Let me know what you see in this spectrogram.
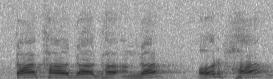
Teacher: का, खा, गा, घा, अंगा और हा तथा विसर्ग, इनका उच्चारण स्थान कंठ होता है, तो इनको कंठ भी कहा जाता है, जैसा कि हमने पहले भी स्पष्ट किया है।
